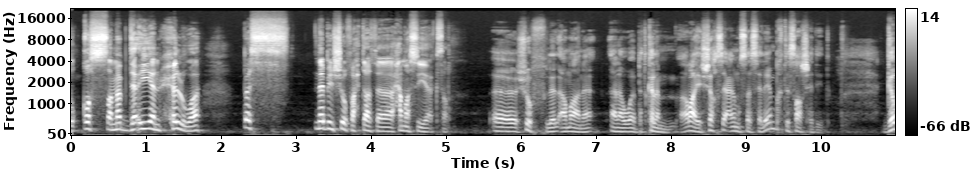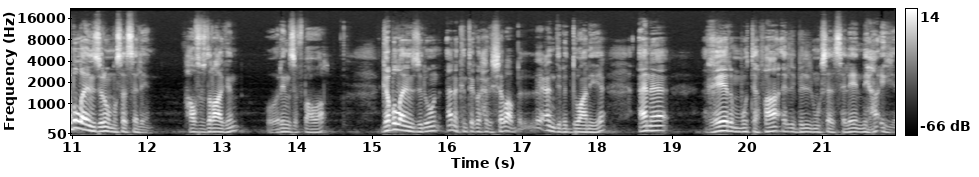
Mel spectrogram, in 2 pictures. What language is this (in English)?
Arabic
